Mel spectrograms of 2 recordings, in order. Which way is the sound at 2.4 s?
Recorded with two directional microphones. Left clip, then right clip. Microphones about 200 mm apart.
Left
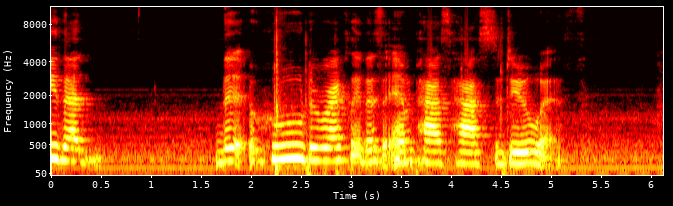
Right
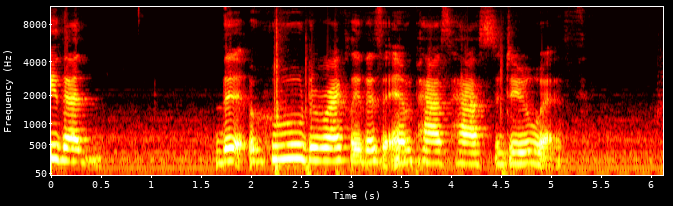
20° right (ahead or behind).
